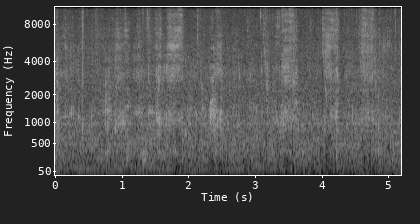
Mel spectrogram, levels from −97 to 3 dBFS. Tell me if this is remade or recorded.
recorded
